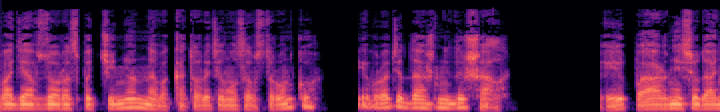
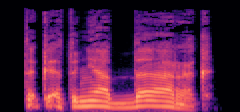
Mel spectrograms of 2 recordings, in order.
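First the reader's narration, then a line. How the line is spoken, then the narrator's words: Young man's plaintive drawl. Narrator (Russian): жалобно протянул выказывающий перед начальством свое рвение парень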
